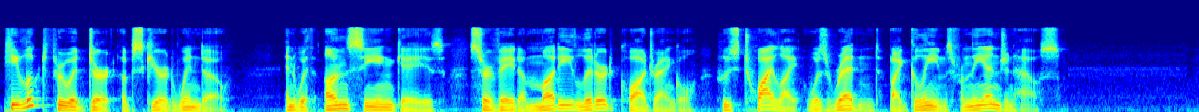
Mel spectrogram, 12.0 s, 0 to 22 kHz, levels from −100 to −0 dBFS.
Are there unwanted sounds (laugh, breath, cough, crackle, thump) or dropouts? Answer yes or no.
no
